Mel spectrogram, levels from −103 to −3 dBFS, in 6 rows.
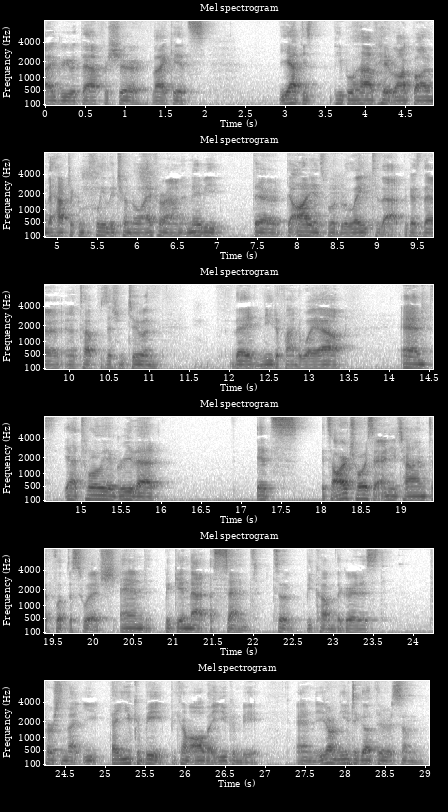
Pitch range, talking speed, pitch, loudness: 90-100 Hz, 190 wpm, 95 Hz, -41 LUFS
